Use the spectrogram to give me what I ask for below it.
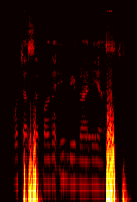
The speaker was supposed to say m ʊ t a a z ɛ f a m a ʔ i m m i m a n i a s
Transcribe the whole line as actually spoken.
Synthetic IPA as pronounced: m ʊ t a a s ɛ f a n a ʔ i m b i m a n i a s

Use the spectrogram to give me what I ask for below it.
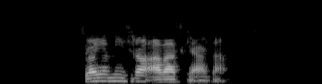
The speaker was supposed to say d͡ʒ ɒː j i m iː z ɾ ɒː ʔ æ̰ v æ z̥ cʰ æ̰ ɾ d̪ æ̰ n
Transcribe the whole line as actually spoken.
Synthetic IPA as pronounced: d͡ʒ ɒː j e m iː z ɾ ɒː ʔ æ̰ v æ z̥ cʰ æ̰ ɾ d̪ æ̰ m

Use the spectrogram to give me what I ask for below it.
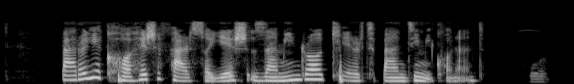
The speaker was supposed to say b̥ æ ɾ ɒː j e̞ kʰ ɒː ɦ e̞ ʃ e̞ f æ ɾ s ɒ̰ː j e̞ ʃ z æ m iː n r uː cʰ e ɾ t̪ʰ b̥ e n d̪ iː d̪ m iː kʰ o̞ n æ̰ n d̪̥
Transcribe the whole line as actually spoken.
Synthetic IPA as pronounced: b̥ æ ɾ ɒː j e̞ kʰ ɒː ɦ e̞ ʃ e̞ f æ ɾ s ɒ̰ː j e̞ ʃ z æ m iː n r ɒː cʰ e ɾ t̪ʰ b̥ æ n d̪ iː m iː kʰ o̞ n æ̰ n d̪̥

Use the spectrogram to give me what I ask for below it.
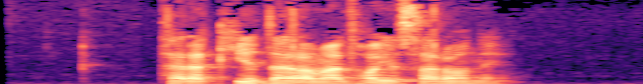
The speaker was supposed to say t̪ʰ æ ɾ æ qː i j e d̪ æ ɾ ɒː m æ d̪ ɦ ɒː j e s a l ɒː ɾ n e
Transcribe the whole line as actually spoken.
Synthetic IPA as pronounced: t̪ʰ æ ɾ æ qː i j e d̪ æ ɾ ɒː m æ d̪ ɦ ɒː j e s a ɾ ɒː n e

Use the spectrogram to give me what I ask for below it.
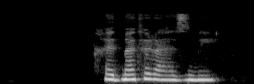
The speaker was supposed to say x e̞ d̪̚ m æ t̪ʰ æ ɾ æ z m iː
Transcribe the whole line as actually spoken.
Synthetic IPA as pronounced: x e̞ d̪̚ m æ t̪ʰ e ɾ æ z m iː

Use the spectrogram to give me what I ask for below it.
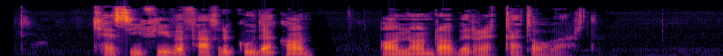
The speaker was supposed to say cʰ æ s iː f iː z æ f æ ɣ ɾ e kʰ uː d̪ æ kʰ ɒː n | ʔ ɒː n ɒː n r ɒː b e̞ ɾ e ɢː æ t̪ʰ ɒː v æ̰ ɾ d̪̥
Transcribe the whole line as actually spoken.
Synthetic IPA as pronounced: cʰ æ s iː f iː v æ f æ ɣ ɾ e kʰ uː d̪ æ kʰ ɒː n | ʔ ɒː n ɒː n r ɒː b e̞ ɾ e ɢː æ t̪ʰ ɒː v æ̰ ɾ d̪̥

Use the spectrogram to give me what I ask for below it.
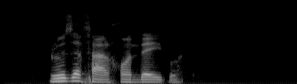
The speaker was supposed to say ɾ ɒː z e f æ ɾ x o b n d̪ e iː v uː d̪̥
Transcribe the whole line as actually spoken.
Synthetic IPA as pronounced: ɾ uː z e f æ ɾ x o n d̪ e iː b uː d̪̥

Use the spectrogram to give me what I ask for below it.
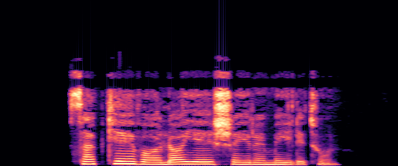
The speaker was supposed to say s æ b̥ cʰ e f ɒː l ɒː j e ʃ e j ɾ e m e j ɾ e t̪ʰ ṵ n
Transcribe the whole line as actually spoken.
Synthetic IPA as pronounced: s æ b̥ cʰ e v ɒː l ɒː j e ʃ e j ɾ e m e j l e t̪ʰ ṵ n

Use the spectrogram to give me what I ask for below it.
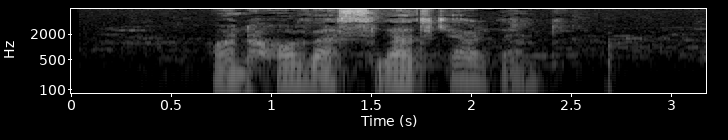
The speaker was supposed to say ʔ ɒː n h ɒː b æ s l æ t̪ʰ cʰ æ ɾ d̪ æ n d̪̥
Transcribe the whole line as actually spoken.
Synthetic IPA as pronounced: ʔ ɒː n h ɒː v æ s l æ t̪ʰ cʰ æ ɾ d̪ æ n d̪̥

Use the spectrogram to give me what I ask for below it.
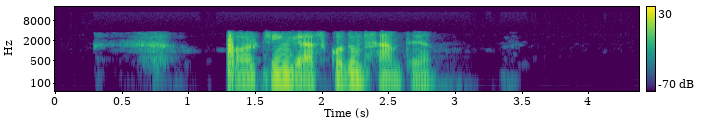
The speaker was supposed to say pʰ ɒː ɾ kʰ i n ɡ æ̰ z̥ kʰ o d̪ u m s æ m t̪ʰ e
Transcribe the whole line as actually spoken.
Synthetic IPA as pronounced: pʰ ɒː ɾ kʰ i ŋ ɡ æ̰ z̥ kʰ o d̪ u m s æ m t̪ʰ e

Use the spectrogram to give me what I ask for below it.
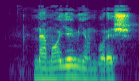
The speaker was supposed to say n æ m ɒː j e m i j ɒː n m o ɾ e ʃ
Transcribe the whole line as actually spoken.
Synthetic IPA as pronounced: n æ m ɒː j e m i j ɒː n b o ɾ e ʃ

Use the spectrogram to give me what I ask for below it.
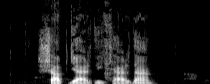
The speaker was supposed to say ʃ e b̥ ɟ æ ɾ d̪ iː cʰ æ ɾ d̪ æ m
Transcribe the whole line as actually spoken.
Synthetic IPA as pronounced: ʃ æ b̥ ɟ æ ɾ d̪ iː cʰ æ ɾ d̪ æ n

